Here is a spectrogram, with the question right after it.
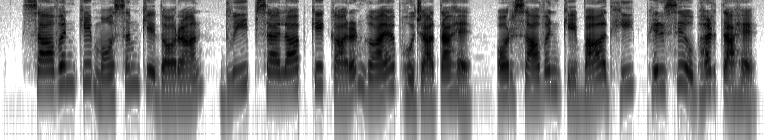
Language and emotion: Hindi, neutral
